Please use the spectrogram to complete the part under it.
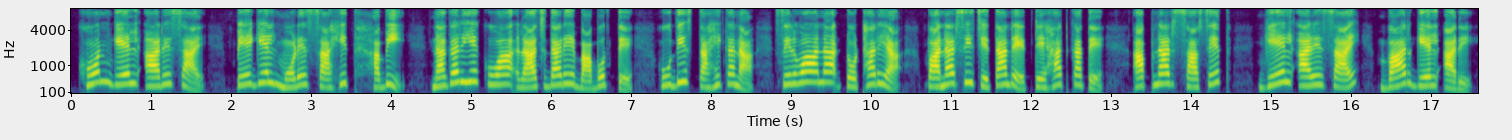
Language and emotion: Santali, neutral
